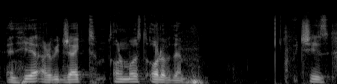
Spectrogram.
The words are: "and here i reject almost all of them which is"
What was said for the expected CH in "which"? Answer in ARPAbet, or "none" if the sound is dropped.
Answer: CH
